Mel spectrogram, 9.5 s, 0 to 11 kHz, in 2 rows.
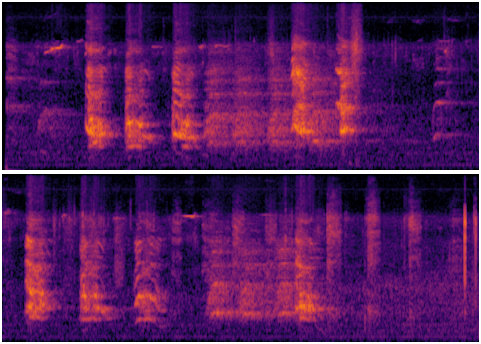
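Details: Smooth Collie up for adoption at a shelter, dated 11 August 2011; a run of short, sharp barks in uneven bursts, several close together, then quieter yips with pauses in between.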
